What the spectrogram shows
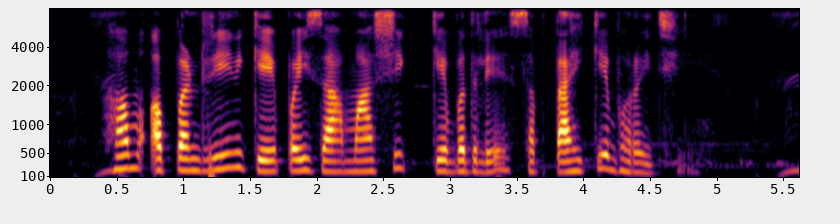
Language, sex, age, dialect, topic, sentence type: Magahi, female, 25-30, Western, banking, statement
